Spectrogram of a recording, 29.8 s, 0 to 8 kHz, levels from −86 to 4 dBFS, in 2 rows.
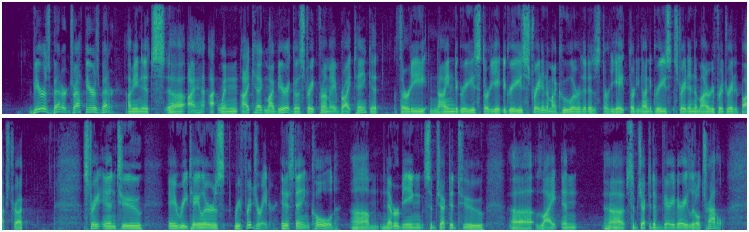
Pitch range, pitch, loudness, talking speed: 95-110 Hz, 100 Hz, -19 LUFS, 145 wpm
